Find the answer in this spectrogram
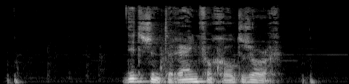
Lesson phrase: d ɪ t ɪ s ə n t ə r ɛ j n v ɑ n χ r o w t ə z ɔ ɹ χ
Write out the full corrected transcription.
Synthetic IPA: d ɪ t ɪ s ə n t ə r ɛ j n v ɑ n χ r o w t ə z ɔ ɹ χ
